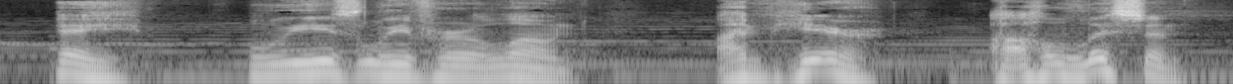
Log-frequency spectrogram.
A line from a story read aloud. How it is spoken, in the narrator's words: half shouted in a trembling voice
